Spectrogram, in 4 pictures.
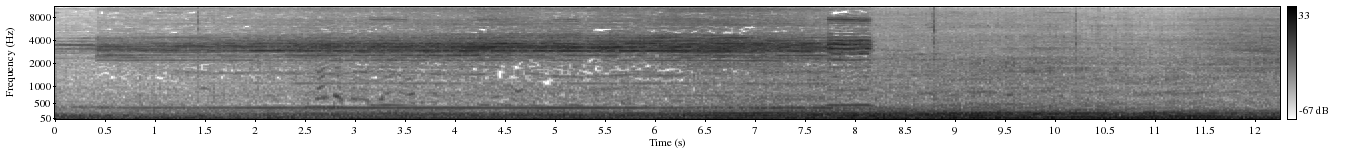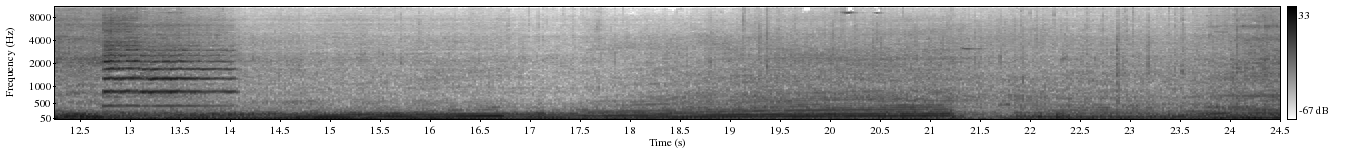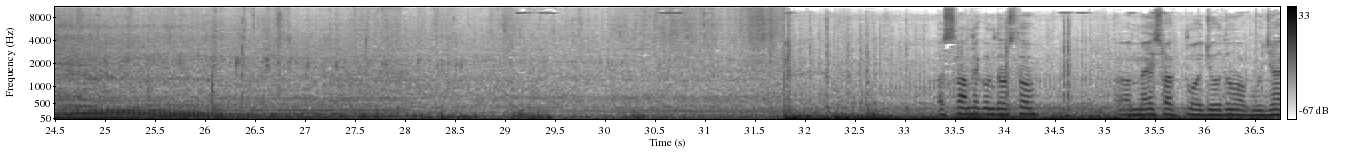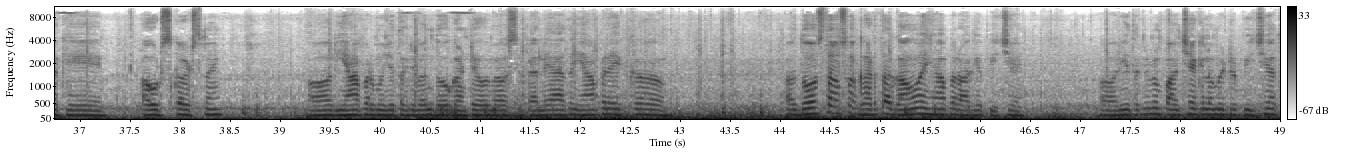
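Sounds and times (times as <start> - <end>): vehicle horn toot: 0.0 - 8.3, 12.7 - 14.2
car engine and tyres rumbling: 0.0 - 49.0.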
